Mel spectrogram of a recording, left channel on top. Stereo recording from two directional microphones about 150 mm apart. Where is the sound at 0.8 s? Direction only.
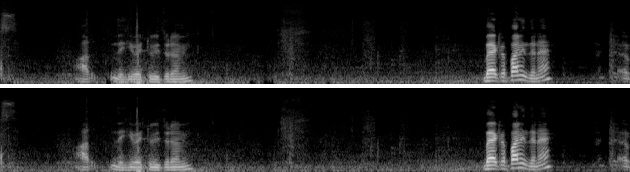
90° left.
